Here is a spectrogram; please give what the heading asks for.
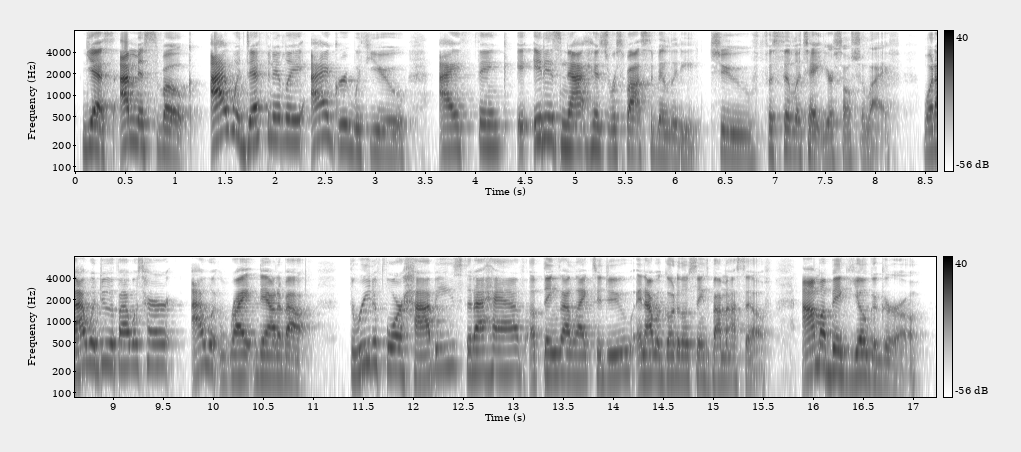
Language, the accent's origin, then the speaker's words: English; the South, United States; now in Los Angeles, United States; I'm from the South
